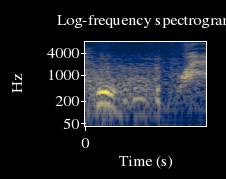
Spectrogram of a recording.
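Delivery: excited whisper shout; whisper yelling. Shown as a demonstration. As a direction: shout with joy, but only in a whisper. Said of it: "I had to whisper shout with joy".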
